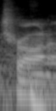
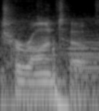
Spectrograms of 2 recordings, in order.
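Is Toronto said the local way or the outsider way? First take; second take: local; outsider. First: It is said the way locals pronounce it. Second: It is said the way outsiders pronounce it. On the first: The speaker is from the city. The speaker calls it right. "You gotta say Toronto" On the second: The speaker is not from the city. The speaker calls it wrong. "You don't say Toronto. That's how you know when someone's not from here"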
